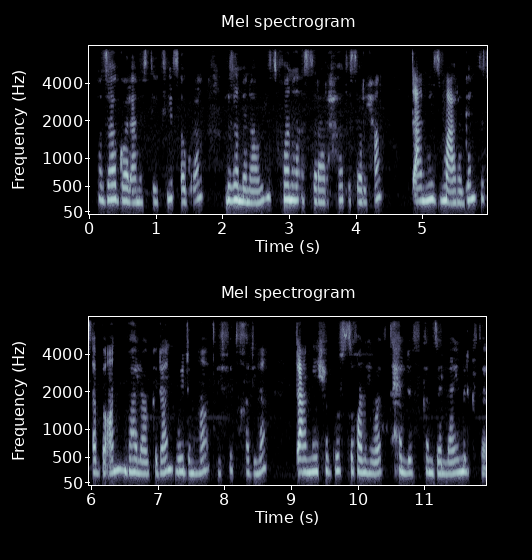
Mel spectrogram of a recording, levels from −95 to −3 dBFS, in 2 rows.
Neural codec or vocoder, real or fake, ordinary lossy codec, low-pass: none; real; AAC, 48 kbps; 7.2 kHz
